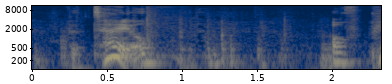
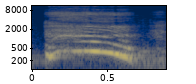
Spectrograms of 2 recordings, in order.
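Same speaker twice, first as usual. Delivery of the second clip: sharp gasp; 14 semitones higher, 11 dB louder than usual. Acted. Peter escapes just in time.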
